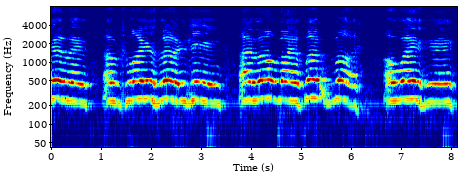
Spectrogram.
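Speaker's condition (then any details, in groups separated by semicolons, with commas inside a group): Speech impairment after birth surgery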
